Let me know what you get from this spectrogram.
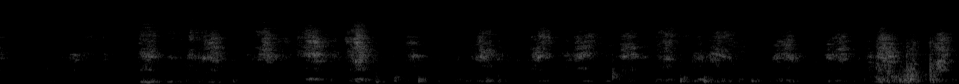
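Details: Young English Staffy siblings playing and wrestling on a new blanket at home; rough growling and snorting bursts repeat about twice a second, fairly steady, with panting and rustling.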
